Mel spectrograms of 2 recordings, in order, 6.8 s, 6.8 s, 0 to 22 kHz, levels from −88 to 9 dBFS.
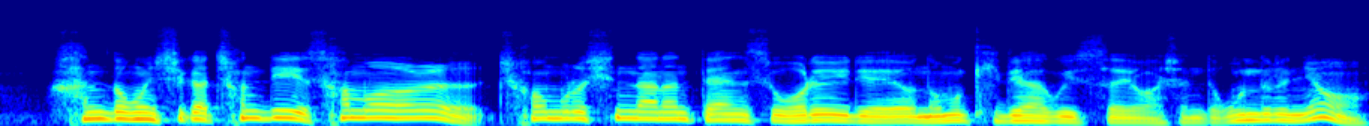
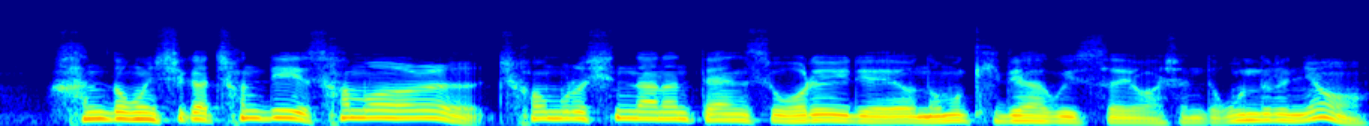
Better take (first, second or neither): neither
